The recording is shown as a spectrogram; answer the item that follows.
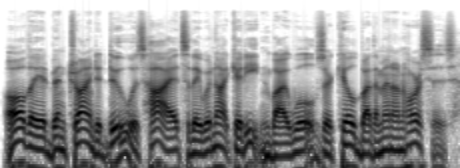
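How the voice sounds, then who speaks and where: A man's voice: deep voice, a little fast, gravelly, no room sound, studio quality. A man reading fantasy fiction as a scripted, dramatic audiobook narration.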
